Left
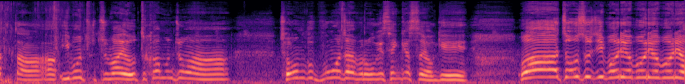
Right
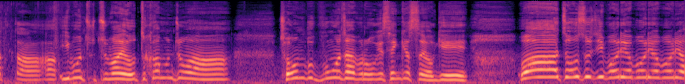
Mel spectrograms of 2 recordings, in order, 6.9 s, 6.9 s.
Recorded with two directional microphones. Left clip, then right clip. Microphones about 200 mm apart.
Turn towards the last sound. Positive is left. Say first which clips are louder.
# right 1 dB
turn(degrees=0)  # may be behind; listen again after turning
